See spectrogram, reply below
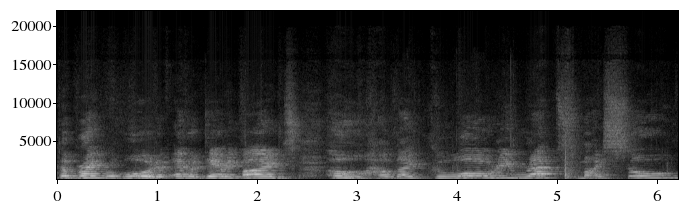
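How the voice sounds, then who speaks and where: Slow, high-pitched scheming royal usurper. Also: male voice, a bit bright, slight background noise, full character voice. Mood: gloating ambition. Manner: theatrical, slow, emphatic. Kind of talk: declamatory Shakespearean stage acting. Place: theatre stage before an audience. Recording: echoey theatre stage.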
